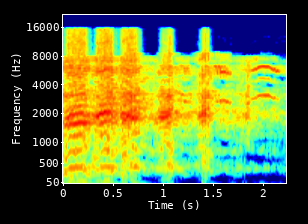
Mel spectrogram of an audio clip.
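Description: A man laughing in a run of quick bursts that trails off near the end.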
